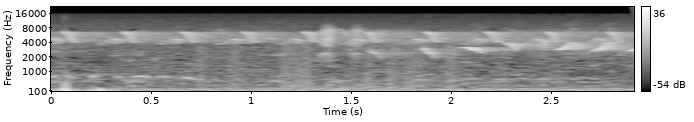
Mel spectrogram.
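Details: Golden oriole chicks in a woven hammock nest beg while being fed, giving rapid, thin, high chirps, several a second, some slurred downward, over a low outdoor rumble.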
